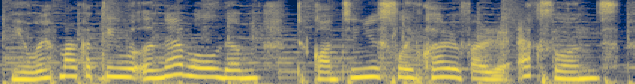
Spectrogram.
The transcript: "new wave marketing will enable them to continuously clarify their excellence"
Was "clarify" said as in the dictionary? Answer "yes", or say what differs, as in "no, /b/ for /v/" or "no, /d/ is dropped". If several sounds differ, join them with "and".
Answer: yes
